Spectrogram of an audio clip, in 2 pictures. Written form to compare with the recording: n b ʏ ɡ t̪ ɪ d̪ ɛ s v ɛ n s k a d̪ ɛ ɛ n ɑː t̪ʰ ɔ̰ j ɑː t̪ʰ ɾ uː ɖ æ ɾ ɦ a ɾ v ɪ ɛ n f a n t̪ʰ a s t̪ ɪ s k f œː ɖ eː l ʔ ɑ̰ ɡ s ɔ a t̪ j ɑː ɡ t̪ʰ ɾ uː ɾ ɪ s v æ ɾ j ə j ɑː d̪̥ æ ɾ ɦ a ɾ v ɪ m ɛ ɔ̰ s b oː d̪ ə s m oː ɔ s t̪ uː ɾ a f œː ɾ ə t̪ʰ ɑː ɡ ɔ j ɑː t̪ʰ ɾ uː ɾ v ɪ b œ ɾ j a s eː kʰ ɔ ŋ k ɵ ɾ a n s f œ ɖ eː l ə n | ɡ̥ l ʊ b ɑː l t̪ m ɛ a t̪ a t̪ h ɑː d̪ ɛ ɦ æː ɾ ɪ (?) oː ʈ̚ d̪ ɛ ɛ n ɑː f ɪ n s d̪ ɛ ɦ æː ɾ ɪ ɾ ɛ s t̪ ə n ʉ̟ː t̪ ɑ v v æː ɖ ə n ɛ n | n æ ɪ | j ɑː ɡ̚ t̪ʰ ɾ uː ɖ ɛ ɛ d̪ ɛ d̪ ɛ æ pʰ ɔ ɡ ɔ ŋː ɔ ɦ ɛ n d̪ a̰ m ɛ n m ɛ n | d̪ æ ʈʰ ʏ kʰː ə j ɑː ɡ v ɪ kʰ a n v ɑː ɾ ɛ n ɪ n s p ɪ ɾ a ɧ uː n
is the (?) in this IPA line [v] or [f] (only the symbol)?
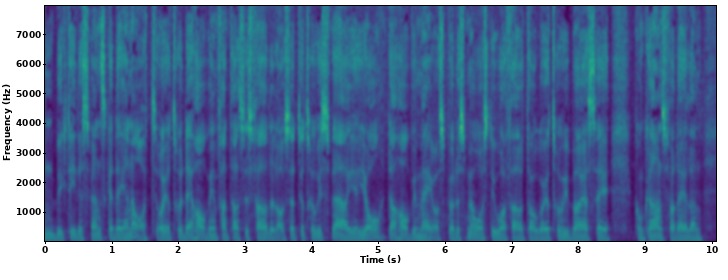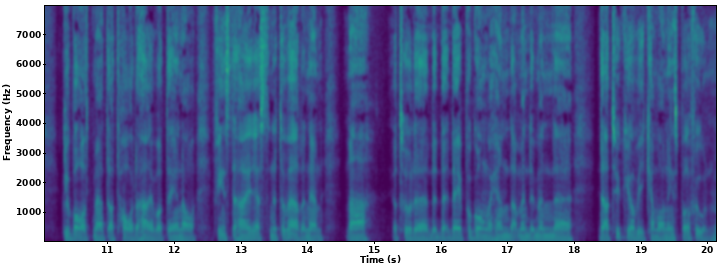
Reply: v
